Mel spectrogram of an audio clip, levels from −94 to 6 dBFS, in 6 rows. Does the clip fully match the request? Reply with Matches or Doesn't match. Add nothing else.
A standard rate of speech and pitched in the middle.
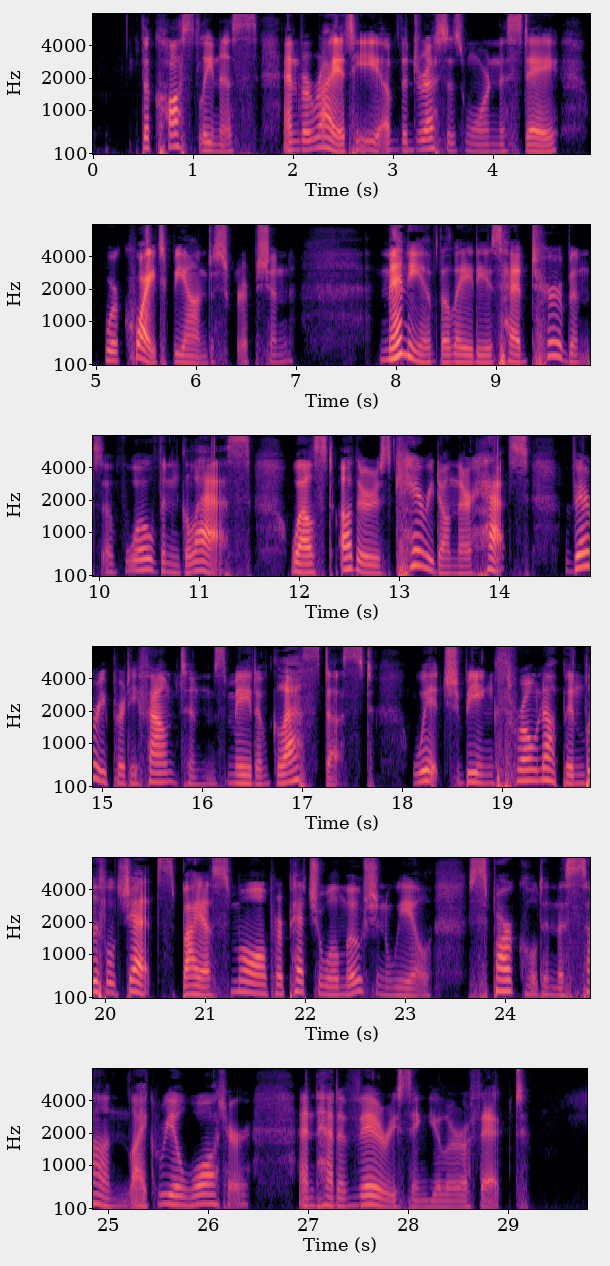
Doesn't match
